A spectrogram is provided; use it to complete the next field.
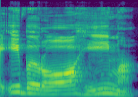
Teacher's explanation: ابراہیم، اب یہاں پہ با پہ پراپر قلقلہ، یعنی اس با کے لیٹر کو یعنی حرف کو ہلانا ہے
